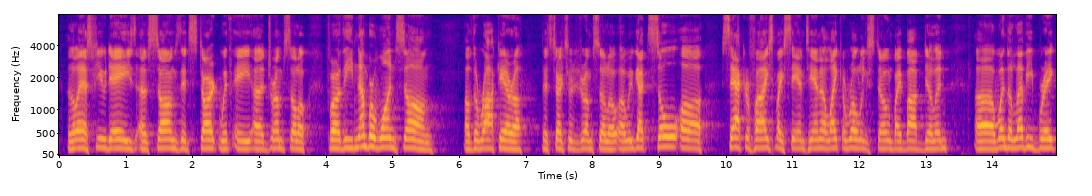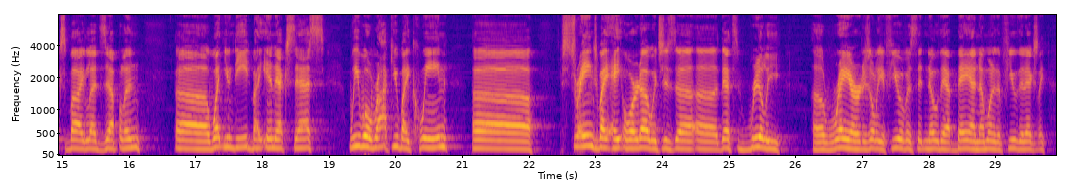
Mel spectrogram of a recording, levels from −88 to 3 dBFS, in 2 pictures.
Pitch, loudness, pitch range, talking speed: 175 Hz, -16 LUFS, 165-190 Hz, 185 wpm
